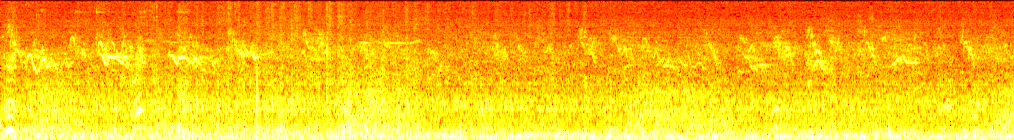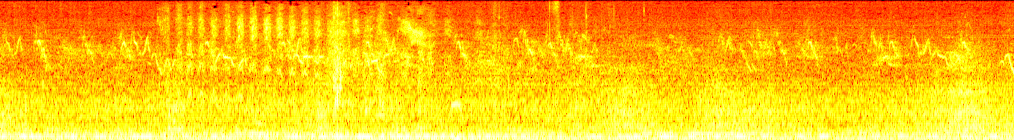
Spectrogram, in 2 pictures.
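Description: Small herd of goats moving about a dirt pen ahead of a herding dog: scattered hoof steps and animal noises, over a steady low hum with many short high chirps.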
